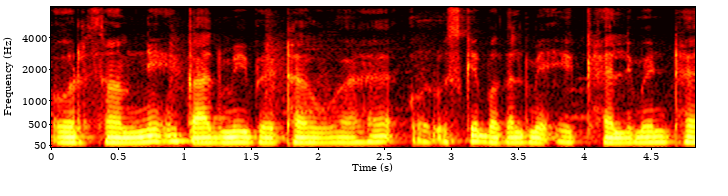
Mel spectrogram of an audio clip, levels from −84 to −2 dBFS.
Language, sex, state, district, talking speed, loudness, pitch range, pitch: Hindi, male, Jharkhand, Palamu, 175 wpm, -17 LUFS, 105-120 Hz, 110 Hz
